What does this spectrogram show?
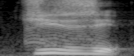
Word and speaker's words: Jizzy: que é o jiz o jiz na verdade a pronúncia né jiz e ele tem um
